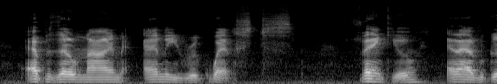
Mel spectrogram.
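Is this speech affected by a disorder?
Yes: cerebral palsy.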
